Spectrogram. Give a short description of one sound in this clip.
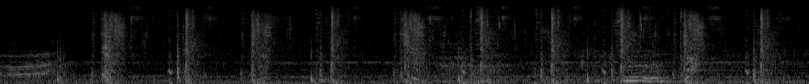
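Heavy blows thud repeatedly against a body on the floor.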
